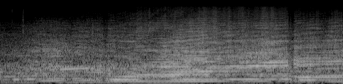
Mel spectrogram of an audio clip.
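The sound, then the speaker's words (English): Adam McLean's Flitwick Motorcycles Yamaha racing motorcycle engine screams loud, revving hard and climbing through the gears with quick shifts as it accelerates away at the start of its lap. No voices. “Next up, Adam McLean on the Flitwick Motorcycles Yamaha. He's away.”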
